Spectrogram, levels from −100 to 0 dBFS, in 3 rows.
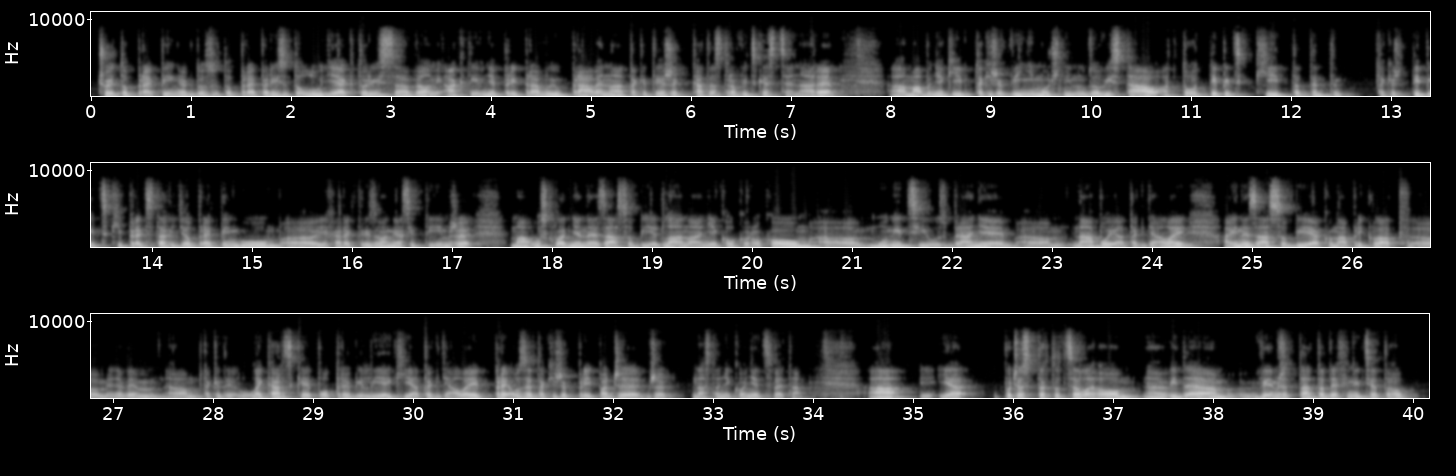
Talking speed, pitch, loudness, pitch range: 140 wpm, 115 Hz, -25 LUFS, 110-125 Hz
